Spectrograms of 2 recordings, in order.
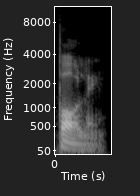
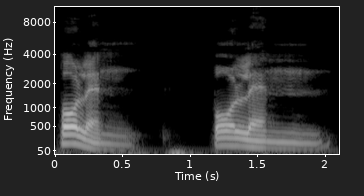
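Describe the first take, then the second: First: Pólen with a nasal vowel, no N touch; pólen, leave the N open; Portuguese nasal ending. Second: Pólen with the tongue touching behind the teeth for N; pólen, N fully touched; Spanish N touched. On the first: Teacher contrasting Portuguese pólen. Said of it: "Que é só pólen". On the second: Teacher demonstrating Spanish pólen. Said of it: "se pronuncia". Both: Shown as a demonstration.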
